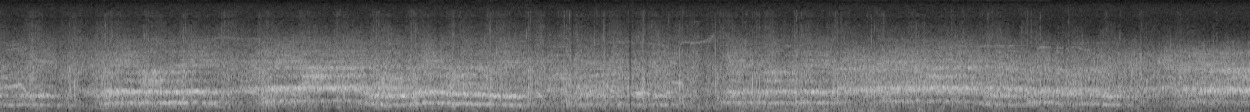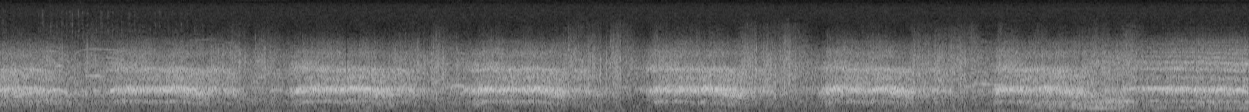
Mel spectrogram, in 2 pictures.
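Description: Kop crowd at the Liverpool football ground singing and chanting together, a continuous loud mass of voices with sung tones and rhythmic surges throughout.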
